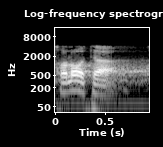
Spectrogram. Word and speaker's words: صلوتا: تنطق عند اليهود بالعبرية الصلوات، ينطقونها صلوتا، صلوتا معناها موضع العبادة، الكنيسة.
